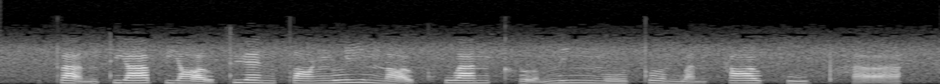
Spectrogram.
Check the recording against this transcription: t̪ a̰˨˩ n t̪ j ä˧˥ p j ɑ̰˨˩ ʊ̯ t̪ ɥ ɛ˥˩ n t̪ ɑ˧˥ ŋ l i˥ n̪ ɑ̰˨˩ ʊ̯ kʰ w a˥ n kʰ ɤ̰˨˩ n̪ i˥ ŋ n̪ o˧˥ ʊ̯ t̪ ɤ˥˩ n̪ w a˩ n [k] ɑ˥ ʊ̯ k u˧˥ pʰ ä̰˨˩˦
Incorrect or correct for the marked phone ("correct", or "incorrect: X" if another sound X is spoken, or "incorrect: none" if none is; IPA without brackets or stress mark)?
correct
